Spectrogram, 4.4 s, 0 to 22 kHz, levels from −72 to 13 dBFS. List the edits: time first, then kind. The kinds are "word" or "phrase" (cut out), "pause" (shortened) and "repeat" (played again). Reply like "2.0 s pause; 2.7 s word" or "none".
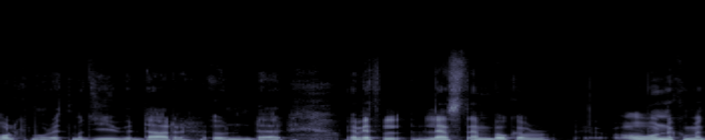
2.4 s word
